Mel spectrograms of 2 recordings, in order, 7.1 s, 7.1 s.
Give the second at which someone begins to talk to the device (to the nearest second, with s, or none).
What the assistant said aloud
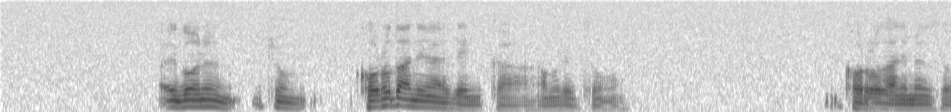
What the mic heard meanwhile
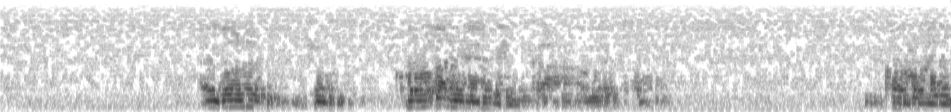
none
